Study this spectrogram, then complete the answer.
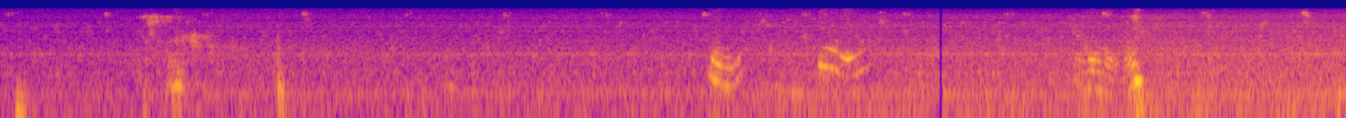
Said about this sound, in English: A baby kitty, a baby kitty.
